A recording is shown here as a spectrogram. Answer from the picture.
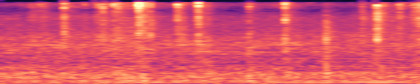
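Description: Scissors working at the wrapping of a small cardboard box: a few faint, scattered clicks and snips.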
